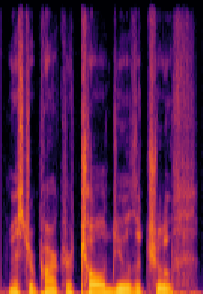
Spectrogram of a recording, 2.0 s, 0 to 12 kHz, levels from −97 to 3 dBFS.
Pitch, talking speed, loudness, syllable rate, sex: 120 Hz, 175 wpm, -17 LUFS, 3.9 syllables/s, male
